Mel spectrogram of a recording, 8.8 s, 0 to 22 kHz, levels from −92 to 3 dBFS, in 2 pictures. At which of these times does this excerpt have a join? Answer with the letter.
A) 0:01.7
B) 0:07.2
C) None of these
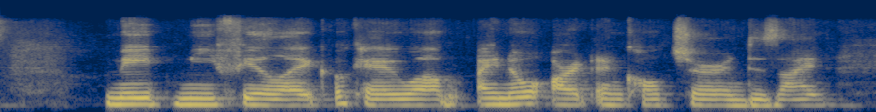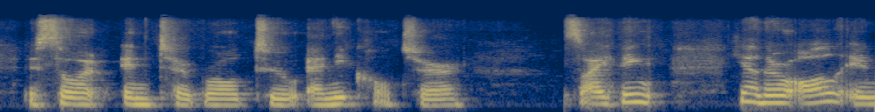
B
